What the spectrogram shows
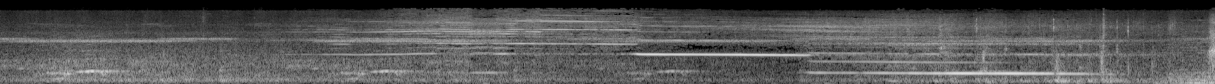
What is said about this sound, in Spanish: A la noche de repente se oye el silbido del camote dulce del camotero. Nos asusta y despierta al bebé y al perro.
